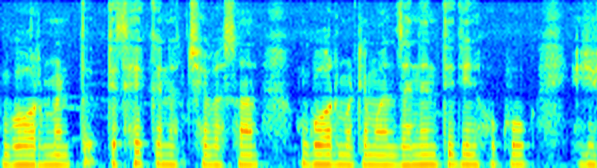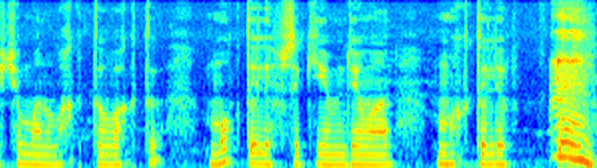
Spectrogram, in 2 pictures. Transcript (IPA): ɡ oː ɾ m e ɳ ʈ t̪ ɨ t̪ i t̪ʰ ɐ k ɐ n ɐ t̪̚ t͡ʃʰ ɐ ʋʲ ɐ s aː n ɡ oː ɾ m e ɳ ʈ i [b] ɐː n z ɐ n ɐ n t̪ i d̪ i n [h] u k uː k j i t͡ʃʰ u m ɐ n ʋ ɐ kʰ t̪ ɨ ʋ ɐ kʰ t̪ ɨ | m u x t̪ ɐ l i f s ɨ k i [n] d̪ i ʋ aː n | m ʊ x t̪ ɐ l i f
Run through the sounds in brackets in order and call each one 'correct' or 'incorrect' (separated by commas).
incorrect, correct, incorrect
